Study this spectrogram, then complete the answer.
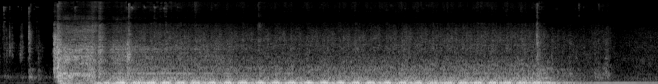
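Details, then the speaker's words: Morris Minor Traveller with misfire and cut-out at idle, idle turned up, plugs leads pulled one at a time: with plug lead one removed it runs lumpy with uneven low thumps about three a second, much worse; cylinder three later identified as misfiring. "that was much worse so I'll pop that one back on take this one off"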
